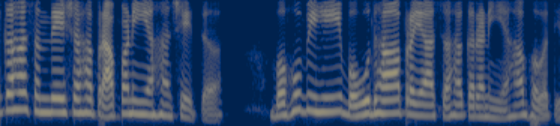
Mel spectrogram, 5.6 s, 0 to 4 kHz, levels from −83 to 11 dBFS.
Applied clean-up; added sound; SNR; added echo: none; none; none; none.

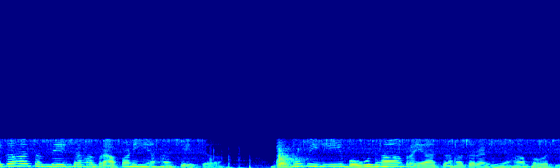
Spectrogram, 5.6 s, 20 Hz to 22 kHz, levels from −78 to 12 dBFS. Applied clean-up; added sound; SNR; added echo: none; Water tap, faucet / Liquid; 12 dB; reverberation time 0.4 s.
